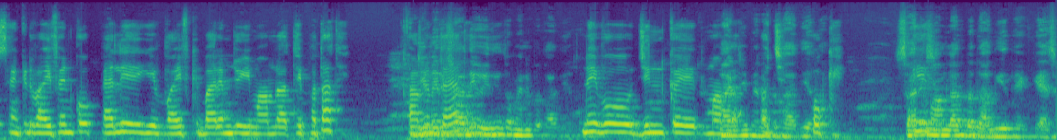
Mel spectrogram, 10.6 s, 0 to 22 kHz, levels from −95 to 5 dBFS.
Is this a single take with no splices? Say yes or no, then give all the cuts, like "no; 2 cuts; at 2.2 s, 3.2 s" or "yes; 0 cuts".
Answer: yes; 0 cuts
